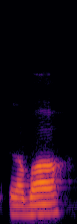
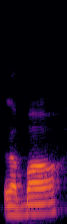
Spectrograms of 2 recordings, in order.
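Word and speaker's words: לבב: So it would be pronounced Labar, Labar, Labar.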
